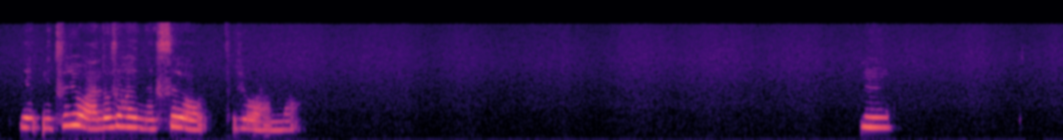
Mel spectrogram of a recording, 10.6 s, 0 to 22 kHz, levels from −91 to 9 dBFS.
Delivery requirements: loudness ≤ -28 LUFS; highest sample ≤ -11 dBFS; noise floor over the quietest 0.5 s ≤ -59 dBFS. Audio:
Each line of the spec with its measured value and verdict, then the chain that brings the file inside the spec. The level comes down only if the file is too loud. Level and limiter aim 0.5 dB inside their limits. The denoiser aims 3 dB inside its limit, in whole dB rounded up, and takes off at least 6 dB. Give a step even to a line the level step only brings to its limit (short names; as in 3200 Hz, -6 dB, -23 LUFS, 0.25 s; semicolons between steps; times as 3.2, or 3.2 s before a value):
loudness -27.0 LUFS: fail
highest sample -12.0 dBFS: OK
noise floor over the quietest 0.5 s -57 dBFS: fail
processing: denoiser 6 dB, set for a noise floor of -57 dBFS; gain -1.5 dB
